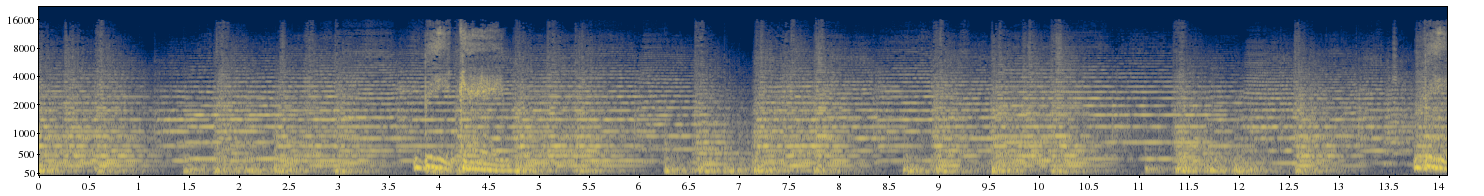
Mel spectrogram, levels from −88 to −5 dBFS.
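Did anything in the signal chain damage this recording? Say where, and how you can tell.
No, no stage of the signal chain left an audible mark, and the signal holds steady in level, continuity and timing throughout.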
